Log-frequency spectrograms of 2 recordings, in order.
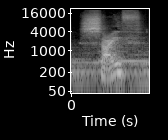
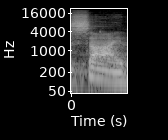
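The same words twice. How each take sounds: First: The th sound is unvoiced, like in thin. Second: The th sound is voiced, like in then. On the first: "an unvoiced th" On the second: "voiced th"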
